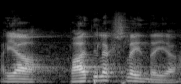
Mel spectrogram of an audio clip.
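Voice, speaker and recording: A man's voice: mid-range voice, lively intonation, fairly quick, a bit bright, a little hiss or hum, voice pushed down, natural voice. A man playing a meek male churchgoer who answers in a timid, deferential way.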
